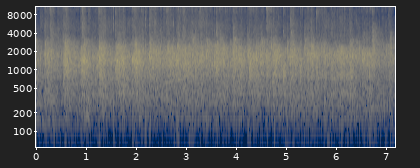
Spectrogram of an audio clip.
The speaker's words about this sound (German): Wir wollen einfach ein ganz großes Danke an euch sagen. Wir wollen sagen, wir, wir ehren euch, wir lieben euch und wir schätzen das, was ihr für das Evangelium auf euch genommen habt. Und ich glaube, auch das ist ein ganz großer Applaus wert.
